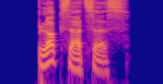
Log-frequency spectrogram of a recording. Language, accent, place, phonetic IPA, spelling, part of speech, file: German, Germany, Berlin, [ˈblɔkˌzat͡səs], Blocksatzes, noun, De-Blocksatzes.ogg
- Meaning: genitive singular of Blocksatz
